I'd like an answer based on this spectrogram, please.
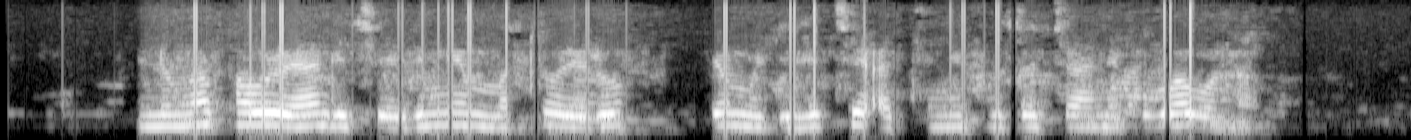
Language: Kinyarwanda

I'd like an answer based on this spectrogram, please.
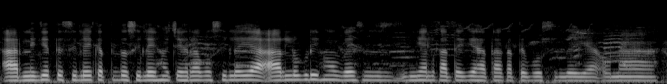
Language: Santali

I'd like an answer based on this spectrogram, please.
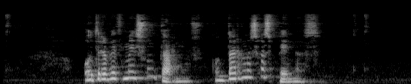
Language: Galician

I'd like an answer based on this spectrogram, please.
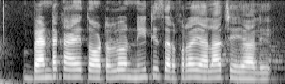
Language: Telugu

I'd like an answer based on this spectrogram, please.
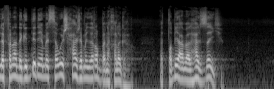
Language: Saidi Arabic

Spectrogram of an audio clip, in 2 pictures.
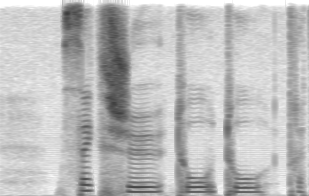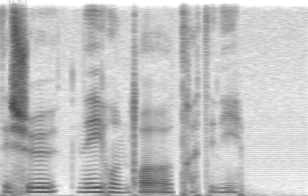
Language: Norwegian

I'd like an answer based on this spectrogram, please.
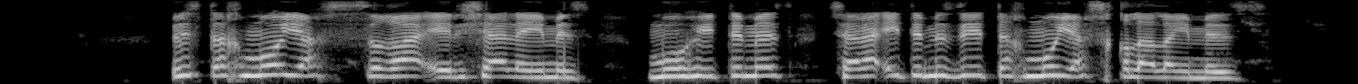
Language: Uyghur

